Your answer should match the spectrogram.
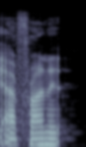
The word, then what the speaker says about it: Ephron: I have been pronouncing Ephron wrong my entire life. So it's Ephron. I looked it up.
